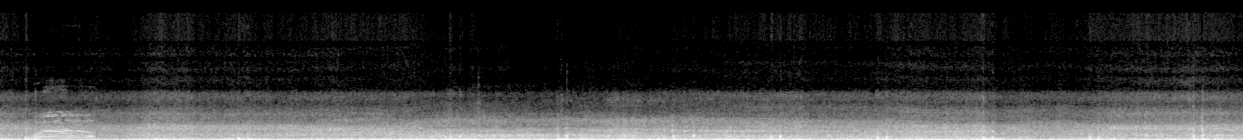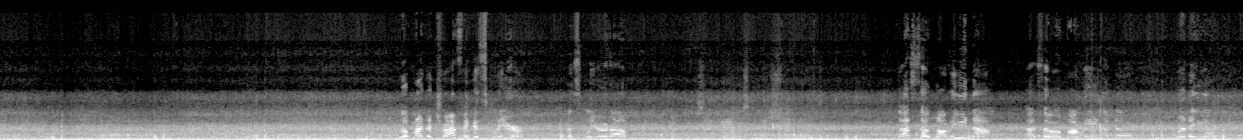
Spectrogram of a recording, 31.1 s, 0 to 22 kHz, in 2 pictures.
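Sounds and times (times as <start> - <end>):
road and engine rumble in car: 0.0 - 31.0.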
